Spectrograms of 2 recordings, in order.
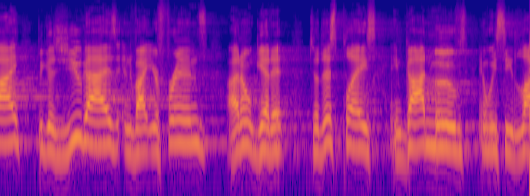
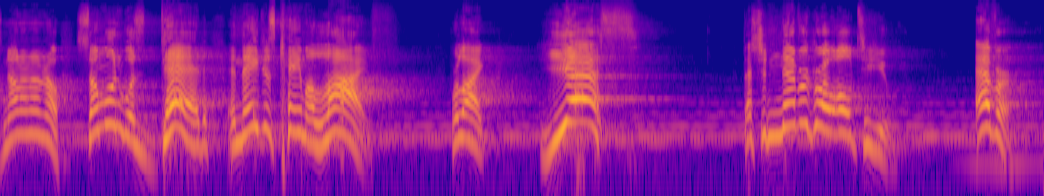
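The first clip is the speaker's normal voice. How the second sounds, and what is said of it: Yelling excitedly. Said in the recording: “Why are you yelling? ... it fires me up”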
